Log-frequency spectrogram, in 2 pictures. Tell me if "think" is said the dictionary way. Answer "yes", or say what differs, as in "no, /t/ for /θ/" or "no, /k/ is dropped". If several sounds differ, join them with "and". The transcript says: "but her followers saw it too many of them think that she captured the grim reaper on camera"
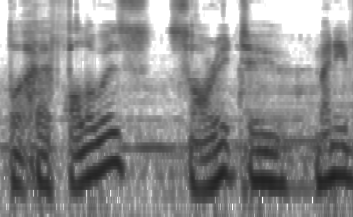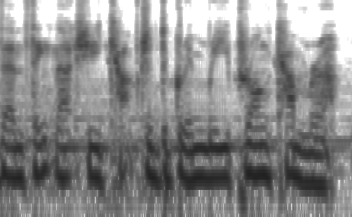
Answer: yes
